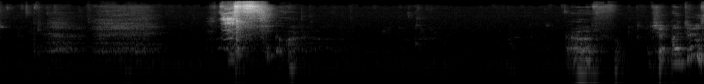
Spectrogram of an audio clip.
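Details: Adult resting in a bathtub after being out in the rain, drinking wine, who says she is sneezing constantly and her nose burns: repeated sharp, hissing sneezes with breathy vocal sounds between, echoing in a bathroom.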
